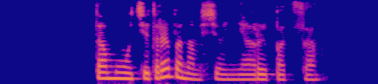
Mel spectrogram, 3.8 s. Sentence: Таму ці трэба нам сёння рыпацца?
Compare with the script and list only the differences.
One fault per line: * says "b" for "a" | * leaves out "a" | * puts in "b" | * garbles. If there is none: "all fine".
all fine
